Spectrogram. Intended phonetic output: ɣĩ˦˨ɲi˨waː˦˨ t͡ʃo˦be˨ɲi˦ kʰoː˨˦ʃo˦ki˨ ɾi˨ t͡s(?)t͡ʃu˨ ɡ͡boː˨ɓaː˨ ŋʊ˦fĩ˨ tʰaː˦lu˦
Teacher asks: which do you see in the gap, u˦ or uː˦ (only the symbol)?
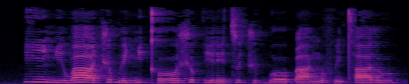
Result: u˦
